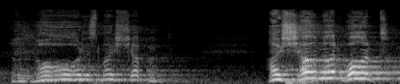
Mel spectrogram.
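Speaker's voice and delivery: the grade-three teacher reading the verse, airy and pious; breathy teacher's Bible voice. Retold or imitated. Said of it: "breathy voice whenever he read the Bible".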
